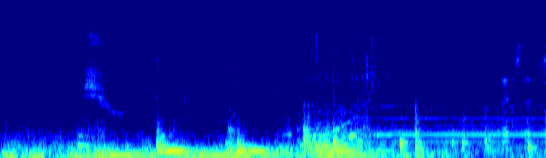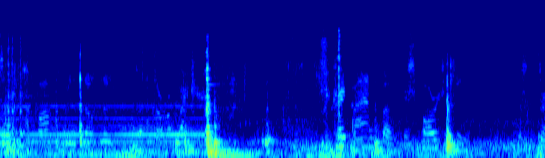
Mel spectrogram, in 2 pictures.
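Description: A bass being fought beside a fibreglass bass boat: low thumps and water noise as the fish jumps and thrashes, then a steady hum for about four seconds that ends with a sharp knock.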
